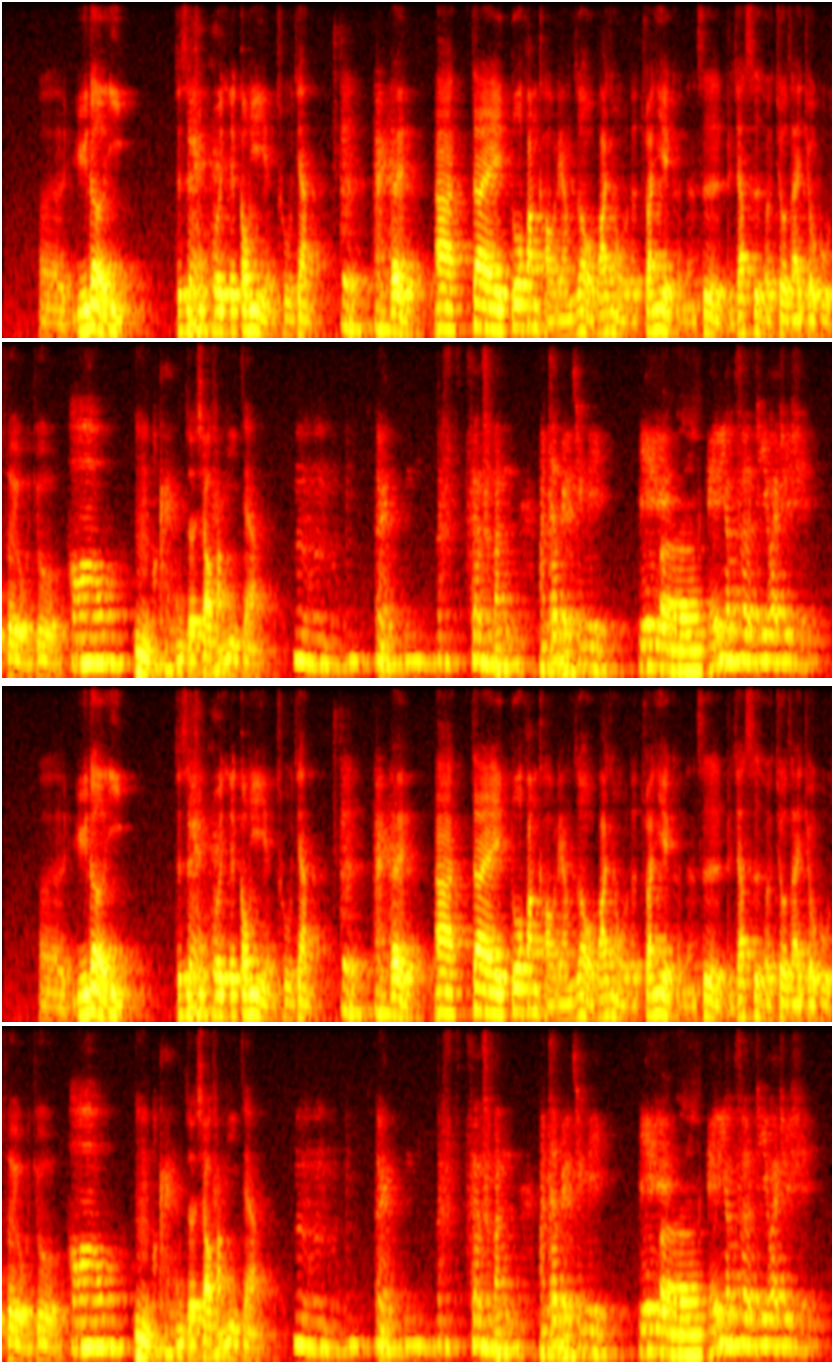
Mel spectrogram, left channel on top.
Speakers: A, on the right (about 55°); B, on the left (about 25°).
A: 呃，娱乐艺，就是去做一些公益演出这样。
B: 对，哎。是，对，哎，
A: 对啊，在多方考量之后，我发现我的专业可能是比较适合救灾救护，所以我就
B: 哦，OK，
A: 嗯选择消防役这样。
B: 哎，嗯嗯嗯嗯，对，
A: 嗯，
B: 嗯，那是这样是蛮蛮特别的经历，也
A: 呃，
B: 也利用这个机会去习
